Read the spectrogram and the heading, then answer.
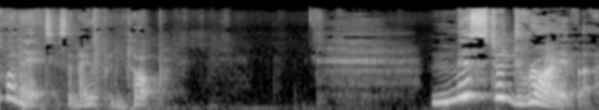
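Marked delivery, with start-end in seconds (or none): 3.2-4.5 high, loud regal call; grand queen. A narrator's reading. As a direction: summon him like royalty. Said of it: "she said".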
